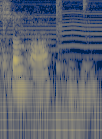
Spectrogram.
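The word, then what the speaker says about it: Sung A: Sung-ah. Did you say Sung-ah or Sung-ah? Sung-ah. So more Sung-ah? Yeah, it is like more separately because A is like independent A, so like Sung-ah.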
